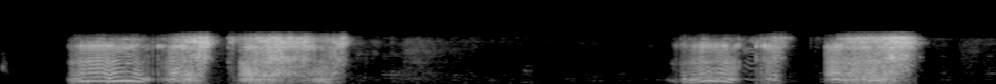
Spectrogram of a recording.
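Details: Sleeping dog: two breathing cycles of loud, whistling, tonal snores, each made of several rasping segments, with quiet pauses between; snoring.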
